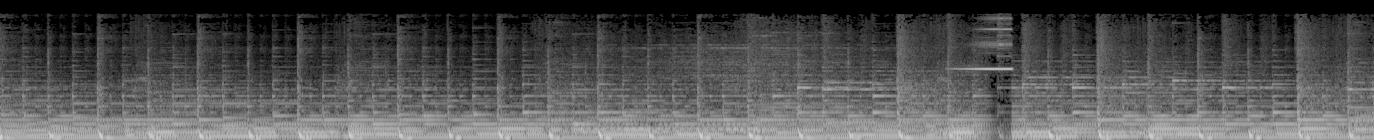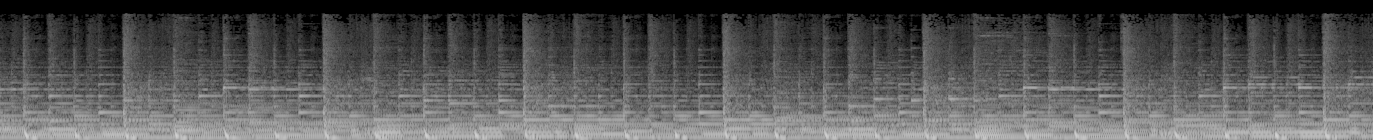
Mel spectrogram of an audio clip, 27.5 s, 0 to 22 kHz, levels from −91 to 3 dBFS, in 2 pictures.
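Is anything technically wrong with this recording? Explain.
Yes. From 9.45 s to 10.14 s there is loudspeaker feedback squeal: a microphone is picking up the speaker it drives, and at 3.4 kHz the loop gain passes one, so that tone feeds on itself. It swells over about half a second into a piercing whistle that reaches roughly the level of the sound itself. A spectrogram shows a single bright horizontal line at 3.4 kHz, and the waveform's envelope balloons during that stretch.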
